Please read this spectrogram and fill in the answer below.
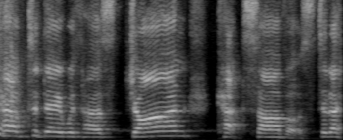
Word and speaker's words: Katsavos: isabelle and we have today with us john katsavos did i say that correctly katzabos yes you did how do you say it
